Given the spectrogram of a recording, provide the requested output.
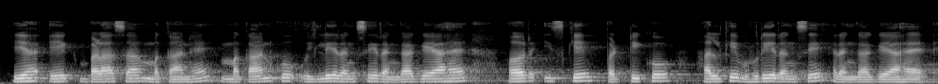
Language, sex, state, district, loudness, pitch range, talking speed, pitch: Hindi, male, Jharkhand, Jamtara, -17 LUFS, 125-150 Hz, 165 wpm, 140 Hz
